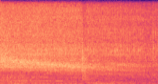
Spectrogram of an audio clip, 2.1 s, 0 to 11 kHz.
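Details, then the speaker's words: Restored Craftsman 10-inch cast iron table saw after cleaning and white lithium lube: the motor spins with a smooth, even whirr and eases down without rattles or knocks. The belt is old, marked, has lube on it and needs tightening. Normal running. "sounds good let's take a look at the belt it need to be tightened belt's a little old"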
